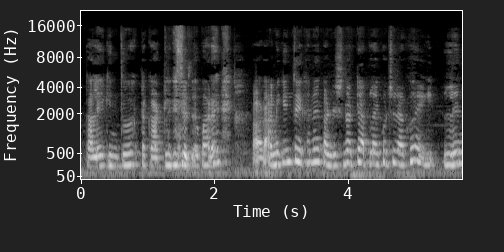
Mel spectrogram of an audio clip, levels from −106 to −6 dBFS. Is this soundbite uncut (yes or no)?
no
